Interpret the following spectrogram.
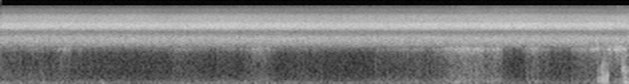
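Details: Crickets in a shaded forest along the road between Ghafsai and Ourtzagh, Taounate province, Morocco: a steady, dense high-pitched shrilling chorus in layered bands, with faint soft thuds underneath.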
